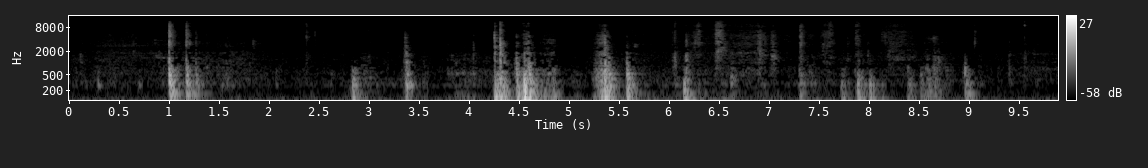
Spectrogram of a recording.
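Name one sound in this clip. A mirror bumps and knocks against a wall.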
